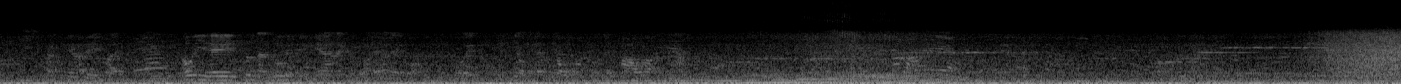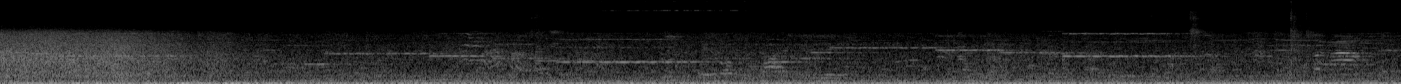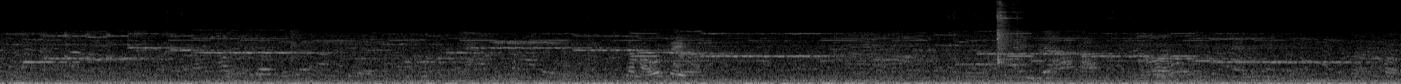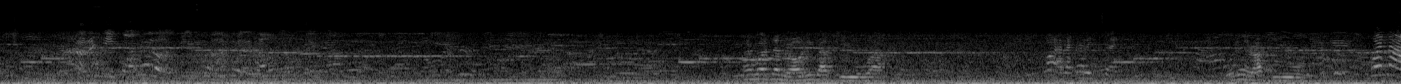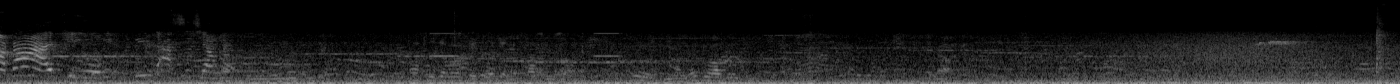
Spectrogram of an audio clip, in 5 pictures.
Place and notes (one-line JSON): {"title": "Sec., Taiwan Blvd., Shalu Dist. - At the corner of the road", "date": "2017-02-27 09:52:00", "description": "Firecrackers and fireworks, Traffic sound", "latitude": "24.24", "longitude": "120.56", "altitude": "14", "timezone": "Asia/Taipei"}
